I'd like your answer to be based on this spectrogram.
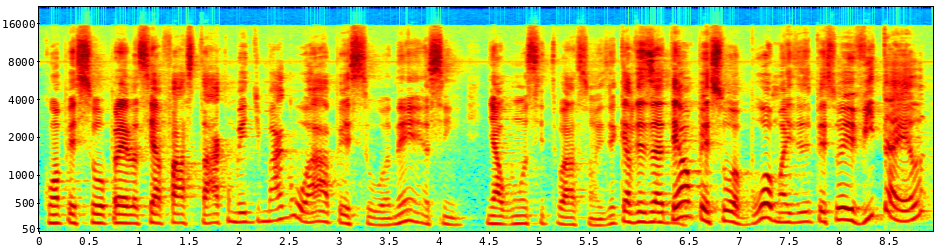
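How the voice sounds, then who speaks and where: Higher-voiced man co-host. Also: normal speed, few pauses, a little mellow. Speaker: radio co-host. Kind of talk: casual radio talk.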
